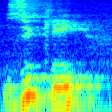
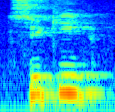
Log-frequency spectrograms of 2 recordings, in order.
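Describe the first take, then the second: First: The word begins with a z sound. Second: The word begins with a ts sound. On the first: The word is part of a compound. "changes to a Zu sound" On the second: The word stands on its own. "the Tsu sound"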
